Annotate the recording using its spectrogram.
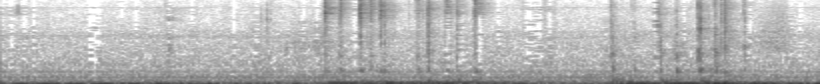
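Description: Computer keyboard typing: two short bursts of keystrokes, the first about one and a half seconds in and the second near the end.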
